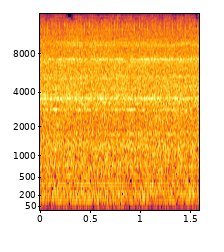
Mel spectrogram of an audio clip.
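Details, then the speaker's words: 1995 Ford Crown Victoria LX after replacing the serpentine belt, idler and tensioner pulleys (Gates): steady, even engine hum with a faint high whine and no squeal, chirp or ticking; the earlier belt screech is gone and the engine runs well. "I think this is going to do it for the belt drive system on this car for the next 100,000 mil and probably another 20 some odd years engine's running really good"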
